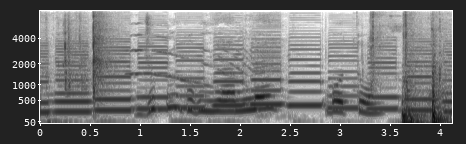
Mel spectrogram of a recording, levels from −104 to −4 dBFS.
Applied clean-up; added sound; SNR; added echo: none; Wind instrument, woodwind instrument + Squeak; -4 dB; none.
